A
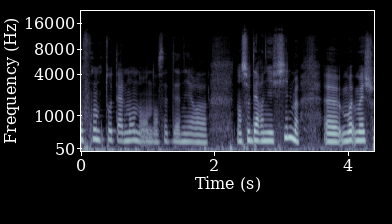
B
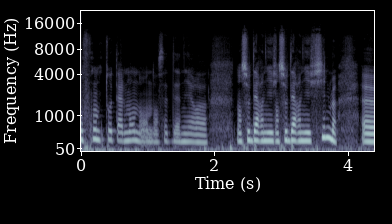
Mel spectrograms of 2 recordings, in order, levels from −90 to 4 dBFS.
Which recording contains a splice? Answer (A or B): B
